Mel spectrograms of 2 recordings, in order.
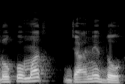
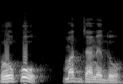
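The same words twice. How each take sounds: First: There is a pause after the second word. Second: There is a pause after the first word. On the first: Do not stop the person; let them go. "अगर रोको मत के बाद लगा दूंगा" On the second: Stop the person; do not let them go. "अगर रोको के बाद लगा दूंगा"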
